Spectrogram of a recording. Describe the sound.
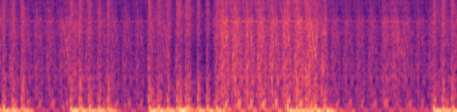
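Gunfire rattles in rapid automatic bursts, loud and dense, with many shots per burst and brief gaps between the strings of fire.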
